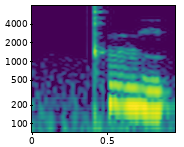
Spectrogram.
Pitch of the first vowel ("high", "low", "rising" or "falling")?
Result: low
